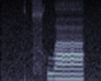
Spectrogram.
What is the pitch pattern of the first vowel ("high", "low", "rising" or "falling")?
high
